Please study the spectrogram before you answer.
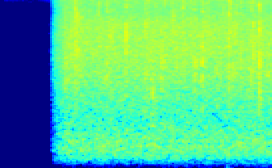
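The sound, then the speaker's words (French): A violent downpour of rain against windows bursts in abruptly, then holds a dense, steady hiss of pouring water with no letup. “Une violente averse éclate, accompagnée de rafales de vent. Les gouttes de pluie tambourinent brutalement contre les vitres.”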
